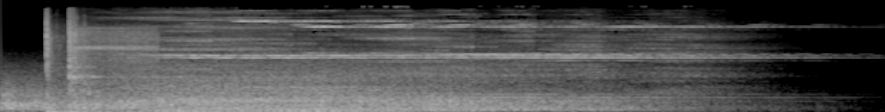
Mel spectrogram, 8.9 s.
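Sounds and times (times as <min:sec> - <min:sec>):
decreasing action stinger: 0:00.2 - 0:07.2.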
